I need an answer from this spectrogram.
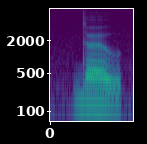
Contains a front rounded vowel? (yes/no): yes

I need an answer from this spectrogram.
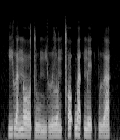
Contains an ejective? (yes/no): no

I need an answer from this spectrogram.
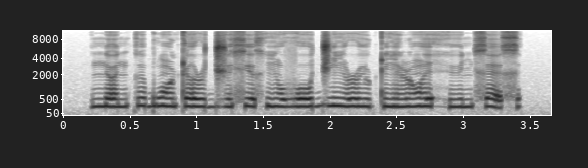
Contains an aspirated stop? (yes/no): no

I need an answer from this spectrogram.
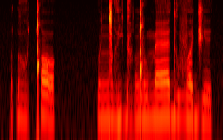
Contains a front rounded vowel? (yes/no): no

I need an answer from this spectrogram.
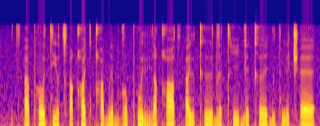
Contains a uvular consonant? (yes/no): yes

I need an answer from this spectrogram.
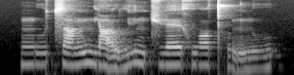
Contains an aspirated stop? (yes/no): yes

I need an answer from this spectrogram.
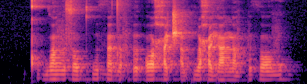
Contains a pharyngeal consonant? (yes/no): yes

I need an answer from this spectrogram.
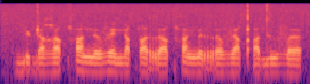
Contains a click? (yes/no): no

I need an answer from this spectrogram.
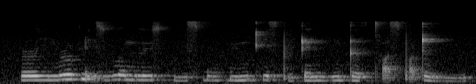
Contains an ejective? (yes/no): yes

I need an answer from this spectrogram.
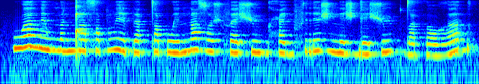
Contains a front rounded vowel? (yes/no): yes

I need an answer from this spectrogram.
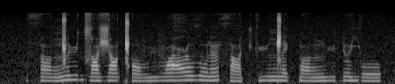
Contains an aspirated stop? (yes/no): no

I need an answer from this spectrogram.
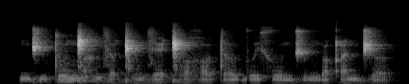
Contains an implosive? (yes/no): no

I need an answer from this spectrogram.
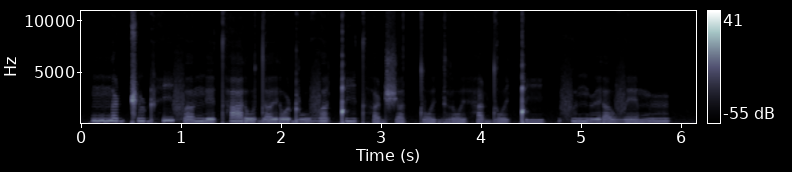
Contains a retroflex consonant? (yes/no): yes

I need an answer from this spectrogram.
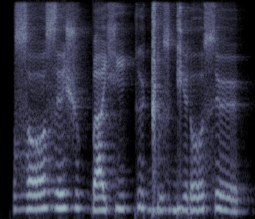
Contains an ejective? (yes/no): no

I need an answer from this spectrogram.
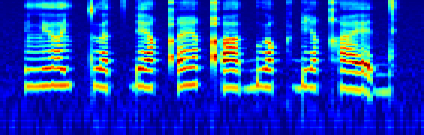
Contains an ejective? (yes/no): yes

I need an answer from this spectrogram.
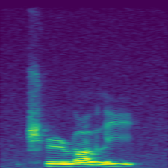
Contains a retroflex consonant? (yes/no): yes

